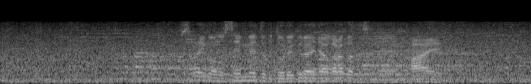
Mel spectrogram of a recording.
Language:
Japanese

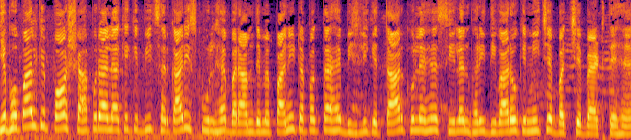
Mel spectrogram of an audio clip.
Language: Hindi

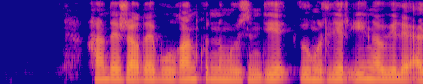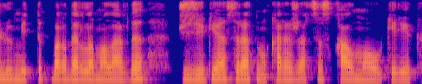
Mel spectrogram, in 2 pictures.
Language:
Kazakh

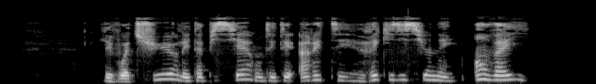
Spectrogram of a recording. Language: French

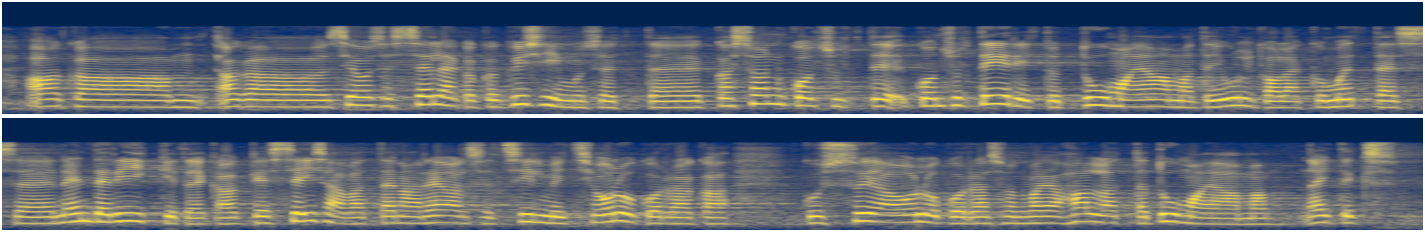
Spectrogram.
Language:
Estonian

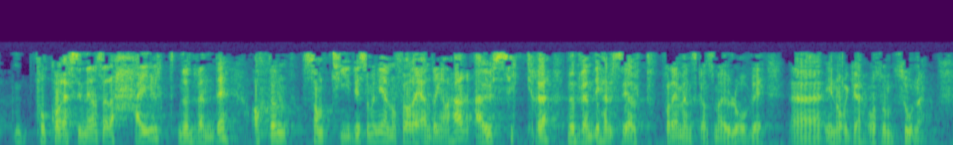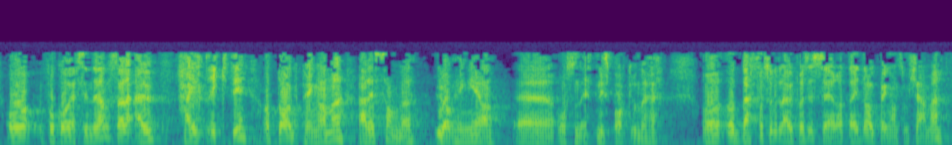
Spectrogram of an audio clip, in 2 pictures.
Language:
Norwegian Nynorsk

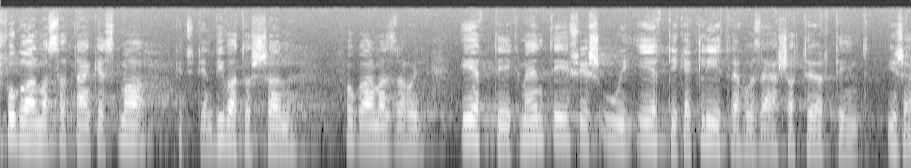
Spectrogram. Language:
Hungarian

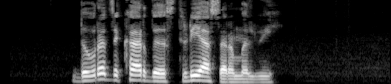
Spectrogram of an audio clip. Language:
Pashto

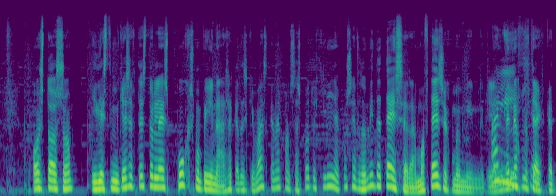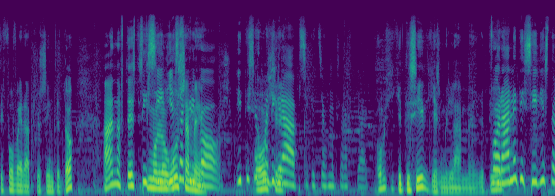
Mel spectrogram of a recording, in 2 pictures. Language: Greek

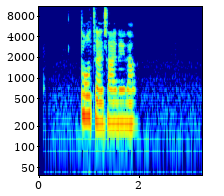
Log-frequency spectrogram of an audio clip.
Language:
Cantonese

